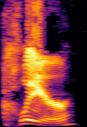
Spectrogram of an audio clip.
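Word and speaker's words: Xlear: It's called Clear, spelled with an X, as in xylitol, one of the ingredients in the formula.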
